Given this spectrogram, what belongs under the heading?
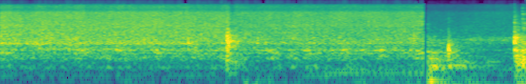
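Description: Onions, whole spices and garlic ginger paste fry on a medium flame with a steady, loud, hissing sizzle and brief scraping stirs, with no talking.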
